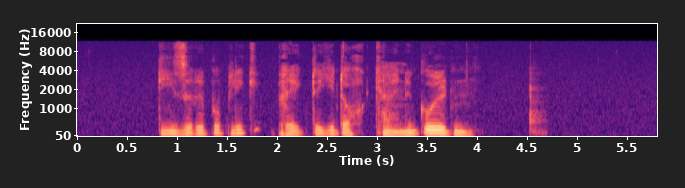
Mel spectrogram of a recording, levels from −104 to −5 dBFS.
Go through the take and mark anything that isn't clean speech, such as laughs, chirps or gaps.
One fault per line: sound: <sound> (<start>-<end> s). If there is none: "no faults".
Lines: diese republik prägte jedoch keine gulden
sound: thud (4.5-4.7 s)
